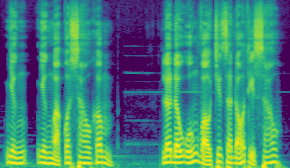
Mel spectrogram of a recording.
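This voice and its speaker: A man's voice: fairly low pitch, expressive, normal speed, faint music behind. A man voicing a frightened older village mother who wails and pleads in tears. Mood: anxious. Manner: wailing, pleading.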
